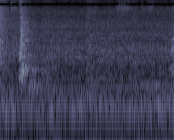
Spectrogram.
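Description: Restaurant background noise: a steady low hum with a sharp click about a quarter of a second in.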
